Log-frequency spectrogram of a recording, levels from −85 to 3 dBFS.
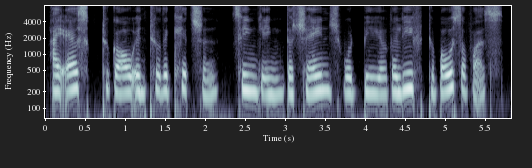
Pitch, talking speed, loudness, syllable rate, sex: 195 Hz, 185 wpm, -17 LUFS, 4.5 syllables/s, female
